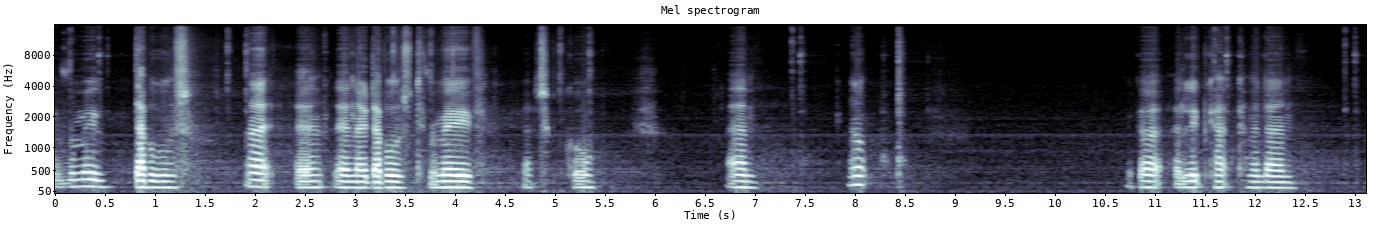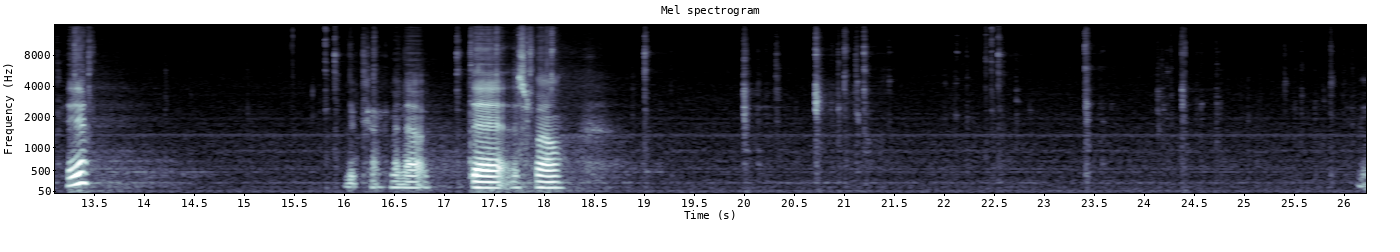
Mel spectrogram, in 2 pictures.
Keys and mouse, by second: 2.5 a, 2.9 a, 4.2 a, 7.8 a, 13.3-16.2 middle drag, 16.2 click, 16.3-17.5 middle drag, 18.5 middle click, 19.9 ctrl+x, 20.7 ctrl+z, 22.0 a, 23.4 ctrl+x, 24.4 ctrl+z, 25.0 ctrl+c, 25.8 ctrl+x.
